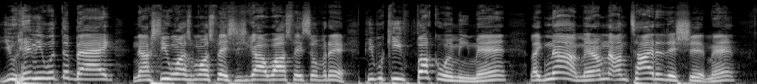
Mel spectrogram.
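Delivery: angry, aggrieved, worked-up man ranting. Retelling a man on the train complaining to another passenger: imitating a man ranting. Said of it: "She sees him wilding".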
